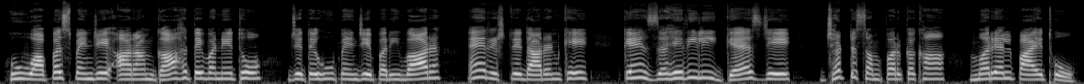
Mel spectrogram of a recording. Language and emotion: Sindhi, neutral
